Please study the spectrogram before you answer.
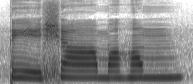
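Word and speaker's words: तेषामहम्: तेषामहम, ह के ऊपर डॉट, तो म क्यों, क्योंकि स है, तो स अगला अक्षर है तो हम ह डॉट का उच्चारण म करते हैं।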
